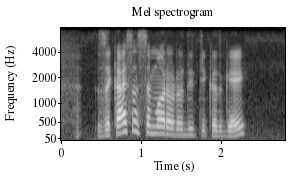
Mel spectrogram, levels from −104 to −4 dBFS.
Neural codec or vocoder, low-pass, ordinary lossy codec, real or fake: none; 7.2 kHz; none; real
